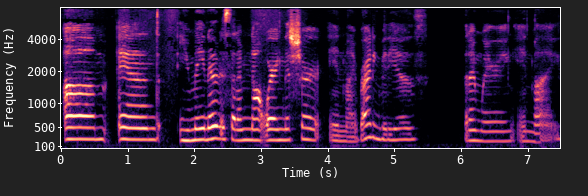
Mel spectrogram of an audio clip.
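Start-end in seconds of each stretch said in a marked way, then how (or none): none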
